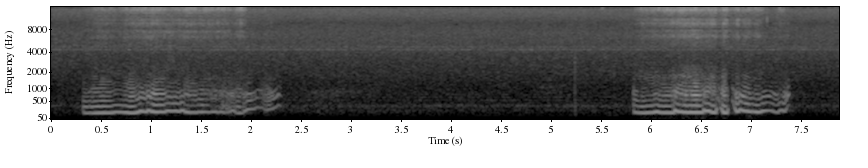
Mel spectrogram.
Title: Little Dog Snoring Like a Human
